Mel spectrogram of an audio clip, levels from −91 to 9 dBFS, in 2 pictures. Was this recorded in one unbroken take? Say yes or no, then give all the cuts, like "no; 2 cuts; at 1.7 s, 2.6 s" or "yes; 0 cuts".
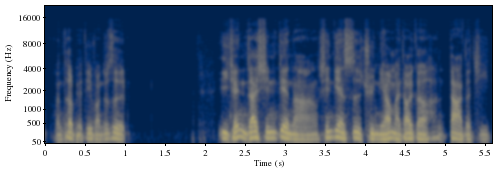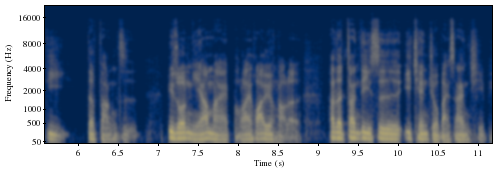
yes; 0 cuts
